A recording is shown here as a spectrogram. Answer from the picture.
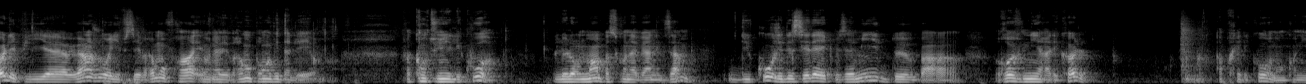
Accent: Lebanon; also born or lived in France; Non, j'ai grandi au Liban.

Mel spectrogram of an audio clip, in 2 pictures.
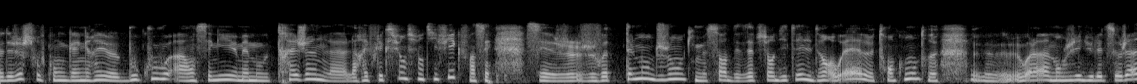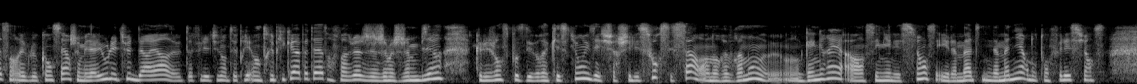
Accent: France; il y a un engouement chez nous en France, quand même, pour ce concours

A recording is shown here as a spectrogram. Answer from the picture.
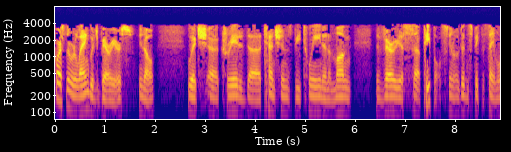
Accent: Chicago, Illinois, United States; Well, I remember as a child growing up in Chicago, going to numerous wedding feasts

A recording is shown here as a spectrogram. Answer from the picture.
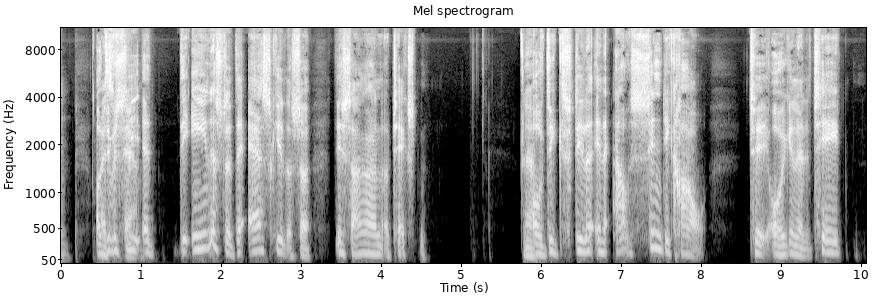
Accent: Manhattan, New York, United States; Danish is a second language; now in Copenhagen, Denmark; fordi jeg kommer fra Manhattan, jeg er født og vokset op på Manhattan.

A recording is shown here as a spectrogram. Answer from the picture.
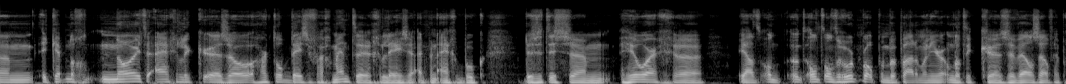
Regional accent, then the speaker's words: Haarlem, North Holland, Netherlands; now in Amsterdam, Netherlands; Ik ben opgegroeid in Haarlem. Ik woon in Amsterdam.

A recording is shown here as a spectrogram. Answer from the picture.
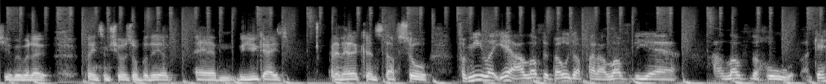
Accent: Scotland, United Kingdom; I am the Scottish

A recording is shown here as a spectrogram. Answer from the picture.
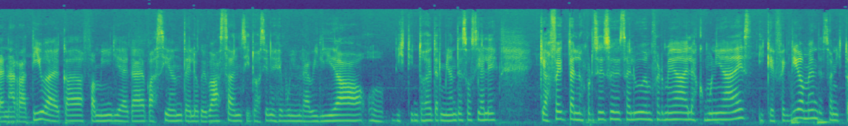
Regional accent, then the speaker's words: Maipú, Mendoza, Argentina; yo vengo de Mendoza, nací en Maipú, ahí en la Ruta del Buen Vino.

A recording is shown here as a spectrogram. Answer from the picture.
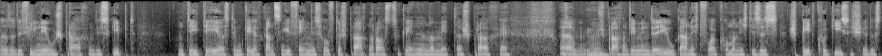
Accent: St. Valentin, Lower Austria, Austria; ich persönlich komme aus Valentin, also St. Valentin.

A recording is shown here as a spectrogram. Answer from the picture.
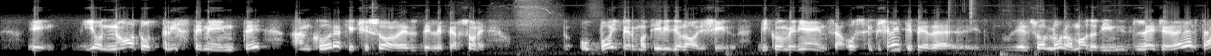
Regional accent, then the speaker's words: Livorno, Tuscany, Italy; now in Veneto, Italy; In quanto io sono un livornese, ma non vivo più nella città, vivo nel Veneto.

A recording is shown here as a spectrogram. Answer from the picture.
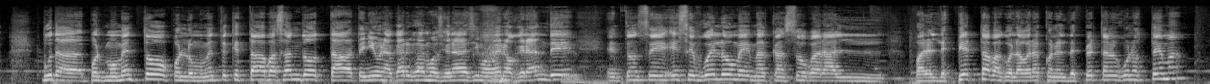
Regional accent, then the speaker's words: Pudahuel, Santiago Metropolitan Region, Chile; Por cosas de la vida yo me fui de Pudahuel el 2001, 2002 cuando nació mi hijo y puta, anduve pululando por acá, por allá. Cuento corto, volví a Pudahuel 2008

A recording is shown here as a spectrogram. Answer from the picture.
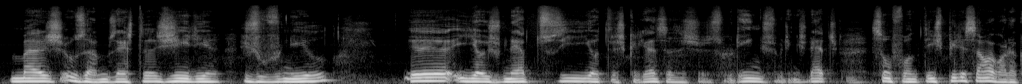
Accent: Lisbon, Portugal; Eu digo que eu adoro a minha cidade, não é por ser o grande centro, nem a capital, é a minha terra, é onde eu nasci.

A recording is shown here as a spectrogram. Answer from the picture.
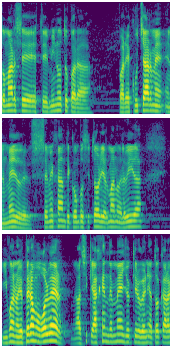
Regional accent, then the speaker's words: La Rioja, Argentina; Somos de La Rioja y nos hemos enterado hace poco, ¿cierto? En San Antonio. San Antonio de hace unos 5 o 6 años de que éramos compañeros de la primaria. Yo cumplo 42 ahora en febrero.

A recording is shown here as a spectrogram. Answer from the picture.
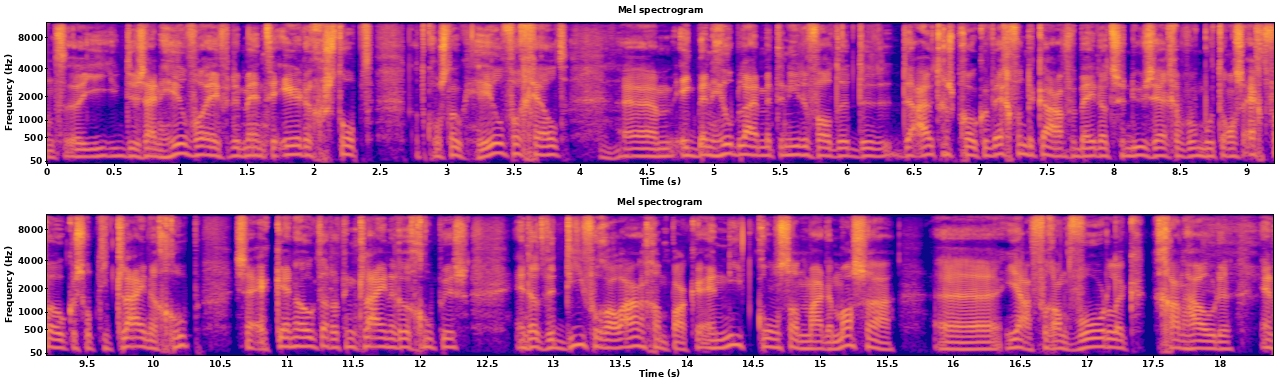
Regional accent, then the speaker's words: Utrecht, Netherlands; Je merkt wel, ik kom zelf uit Utrecht.

